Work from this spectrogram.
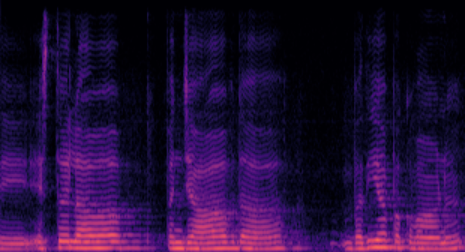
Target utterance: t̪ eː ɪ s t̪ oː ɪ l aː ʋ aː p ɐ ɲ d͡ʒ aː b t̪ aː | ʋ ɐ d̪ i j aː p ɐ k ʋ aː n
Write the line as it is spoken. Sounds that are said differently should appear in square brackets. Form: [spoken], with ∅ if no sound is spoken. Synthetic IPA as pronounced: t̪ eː ɪ s t̪ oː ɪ l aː ʋ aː p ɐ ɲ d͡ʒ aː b [d̪] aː | ʋ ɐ d̪ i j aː p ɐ k ʋ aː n

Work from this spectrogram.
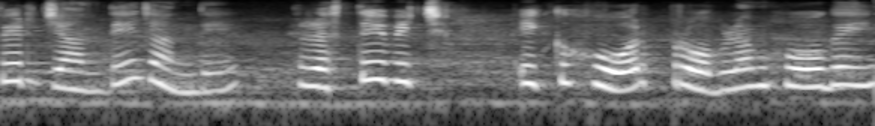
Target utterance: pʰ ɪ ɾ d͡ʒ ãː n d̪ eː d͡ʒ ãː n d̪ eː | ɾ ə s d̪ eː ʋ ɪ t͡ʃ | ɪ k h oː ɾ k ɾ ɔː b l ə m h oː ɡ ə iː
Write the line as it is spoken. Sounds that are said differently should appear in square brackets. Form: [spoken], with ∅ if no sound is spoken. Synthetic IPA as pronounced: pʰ ɪ ɾ d͡ʒ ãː n d̪ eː d͡ʒ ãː n d̪ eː | ɾ ə s [t̪] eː ʋ ɪ t͡ʃ | ɪ k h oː ɾ [p] ɾ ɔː b l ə m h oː ɡ ə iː

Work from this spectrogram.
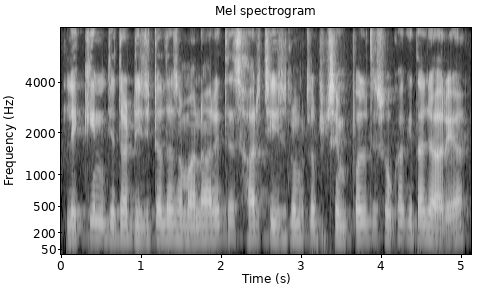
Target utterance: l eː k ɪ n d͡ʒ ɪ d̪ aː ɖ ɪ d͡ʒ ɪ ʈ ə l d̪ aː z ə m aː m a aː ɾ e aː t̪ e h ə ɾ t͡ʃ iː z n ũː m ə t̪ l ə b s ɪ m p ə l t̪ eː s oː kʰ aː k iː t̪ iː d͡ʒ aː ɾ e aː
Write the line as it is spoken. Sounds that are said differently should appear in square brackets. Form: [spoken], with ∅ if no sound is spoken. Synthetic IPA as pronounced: l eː k ɪ n d͡ʒ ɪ d̪ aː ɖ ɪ d͡ʒ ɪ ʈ ə l d̪ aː z ə m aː [n] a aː ɾ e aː t̪ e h ə ɾ t͡ʃ iː z n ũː m ə t̪ l ə b s ɪ m p ə l t̪ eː s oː kʰ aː k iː t̪ [aː] d͡ʒ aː ɾ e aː

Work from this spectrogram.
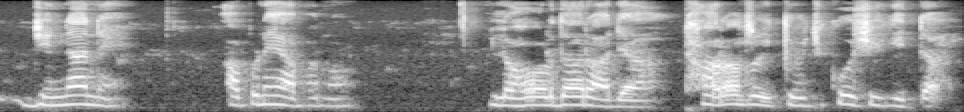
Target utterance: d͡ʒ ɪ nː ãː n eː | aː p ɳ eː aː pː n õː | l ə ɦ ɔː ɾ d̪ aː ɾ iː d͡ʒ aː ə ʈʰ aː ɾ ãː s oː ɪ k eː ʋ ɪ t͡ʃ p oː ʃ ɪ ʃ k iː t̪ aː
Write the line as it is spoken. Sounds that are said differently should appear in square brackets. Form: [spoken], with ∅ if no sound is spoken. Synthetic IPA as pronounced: d͡ʒ ɪ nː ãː n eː | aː p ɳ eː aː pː n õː | l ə ɦ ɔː ɾ d̪ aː ɾ [aː] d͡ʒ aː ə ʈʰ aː ɾ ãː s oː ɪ k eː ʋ ɪ t͡ʃ [k] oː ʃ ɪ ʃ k iː t̪ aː

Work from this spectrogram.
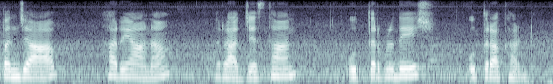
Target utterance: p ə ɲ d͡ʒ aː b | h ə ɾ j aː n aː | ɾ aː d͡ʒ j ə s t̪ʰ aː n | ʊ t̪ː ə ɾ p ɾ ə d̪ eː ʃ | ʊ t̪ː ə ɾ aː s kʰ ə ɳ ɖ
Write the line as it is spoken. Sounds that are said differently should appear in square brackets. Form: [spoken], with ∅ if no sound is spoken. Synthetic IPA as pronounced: p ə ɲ d͡ʒ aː b | h ə ɾ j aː n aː | ɾ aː d͡ʒ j ə s t̪ʰ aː n | ʊ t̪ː ə ɾ p ɾ ə d̪ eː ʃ | ʊ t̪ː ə ɾ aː [∅] kʰ ə ɳ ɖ

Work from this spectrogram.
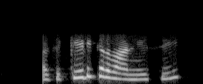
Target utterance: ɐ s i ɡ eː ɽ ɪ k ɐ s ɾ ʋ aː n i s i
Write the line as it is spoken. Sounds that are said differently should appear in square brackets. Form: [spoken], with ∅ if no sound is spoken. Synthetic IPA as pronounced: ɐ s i [k] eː ɽ [i] k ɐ [∅] ɾ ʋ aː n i s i

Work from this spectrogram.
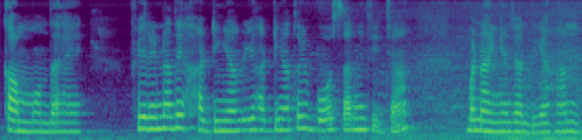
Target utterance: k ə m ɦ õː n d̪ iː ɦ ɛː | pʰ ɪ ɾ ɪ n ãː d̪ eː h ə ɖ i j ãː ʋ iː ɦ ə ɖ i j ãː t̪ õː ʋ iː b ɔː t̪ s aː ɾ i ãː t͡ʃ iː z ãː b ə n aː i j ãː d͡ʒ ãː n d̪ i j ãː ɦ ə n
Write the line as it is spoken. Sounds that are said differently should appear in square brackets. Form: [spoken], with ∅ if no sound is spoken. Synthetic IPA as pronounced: k ə m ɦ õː n d̪ [aː] ɦ ɛː | pʰ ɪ ɾ ɪ n ãː d̪ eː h ə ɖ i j ãː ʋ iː ɦ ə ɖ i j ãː t̪ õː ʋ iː b ɔː t̪ s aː ɾ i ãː t͡ʃ iː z ãː b ə n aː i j ãː d͡ʒ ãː n d̪ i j ãː ɦ ə n

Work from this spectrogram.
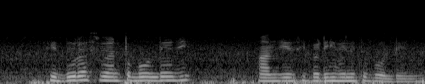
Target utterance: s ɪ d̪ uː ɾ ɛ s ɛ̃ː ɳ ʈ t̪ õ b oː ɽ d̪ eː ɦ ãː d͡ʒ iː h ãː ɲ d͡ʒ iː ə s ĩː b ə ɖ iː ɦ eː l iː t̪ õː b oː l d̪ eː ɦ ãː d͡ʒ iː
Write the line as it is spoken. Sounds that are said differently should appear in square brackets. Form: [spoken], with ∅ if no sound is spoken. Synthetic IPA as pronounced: s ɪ d̪ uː ɾ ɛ s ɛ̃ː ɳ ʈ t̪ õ b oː [l] d̪ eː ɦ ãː d͡ʒ iː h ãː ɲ d͡ʒ iː ə s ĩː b ə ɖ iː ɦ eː l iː t̪ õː b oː l d̪ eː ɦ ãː d͡ʒ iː

